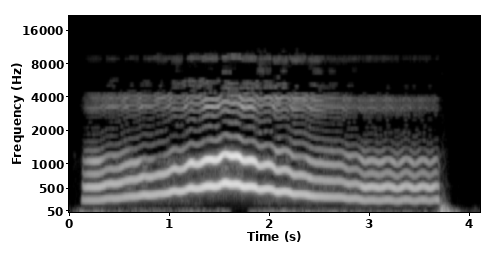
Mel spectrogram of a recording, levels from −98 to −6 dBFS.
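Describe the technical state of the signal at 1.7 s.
At 1.7 s the music carries smeared, warbly coding artefacts of two different textures at once, present across the whole clip, likely from transcoding between lossy codecs: a low-rate MP3-like pass re-encoded by HE-AAC, nothing above 21 kHz. A single codec would leave only one artefact texture.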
